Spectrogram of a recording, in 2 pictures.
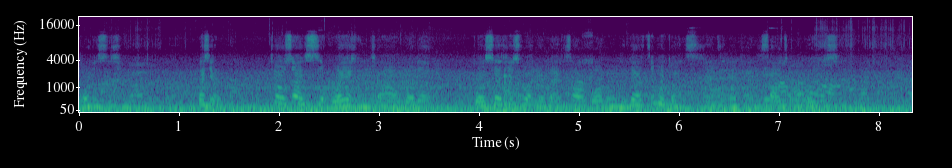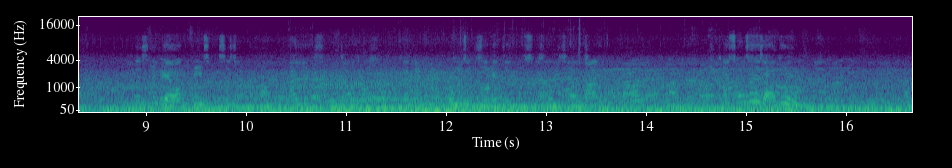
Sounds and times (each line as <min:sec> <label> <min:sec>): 0:00.0 People and students occupied the Legislature 0:16.6
0:00.0 Traffic Sound 0:16.6
0:00.0 Walking through the site in protest 0:16.6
